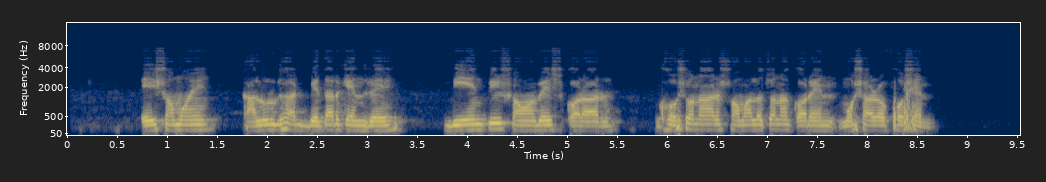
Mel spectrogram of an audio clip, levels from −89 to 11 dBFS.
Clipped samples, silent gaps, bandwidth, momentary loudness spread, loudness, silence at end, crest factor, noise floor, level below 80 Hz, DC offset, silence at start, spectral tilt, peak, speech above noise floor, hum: under 0.1%; none; 5.2 kHz; 8 LU; -14 LUFS; 0.9 s; 14 dB; -84 dBFS; -56 dBFS; under 0.1%; 0.75 s; -10 dB/octave; 0 dBFS; 71 dB; none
